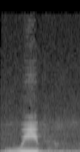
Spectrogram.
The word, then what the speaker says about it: Weeb: But I don't think Webb has Weeb. It's not Webb. I've been mispronouncing it the entire time.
